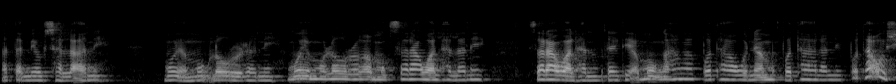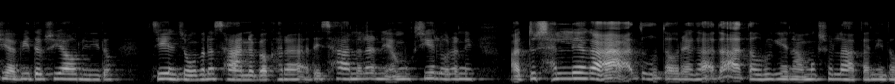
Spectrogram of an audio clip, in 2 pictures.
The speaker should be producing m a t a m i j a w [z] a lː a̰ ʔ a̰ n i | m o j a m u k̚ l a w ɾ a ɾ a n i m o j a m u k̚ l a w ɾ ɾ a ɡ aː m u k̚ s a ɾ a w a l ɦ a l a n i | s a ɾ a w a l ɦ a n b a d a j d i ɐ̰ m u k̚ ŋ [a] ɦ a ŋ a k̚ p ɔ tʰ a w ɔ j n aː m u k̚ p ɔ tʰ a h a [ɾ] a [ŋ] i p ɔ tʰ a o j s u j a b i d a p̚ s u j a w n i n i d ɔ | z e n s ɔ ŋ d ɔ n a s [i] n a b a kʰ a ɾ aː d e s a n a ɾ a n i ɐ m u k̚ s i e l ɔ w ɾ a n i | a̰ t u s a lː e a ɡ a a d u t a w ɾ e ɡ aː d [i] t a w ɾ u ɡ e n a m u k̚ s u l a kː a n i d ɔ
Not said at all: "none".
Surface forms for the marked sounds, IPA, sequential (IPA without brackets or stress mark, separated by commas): s, a, l, n, a, a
